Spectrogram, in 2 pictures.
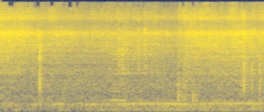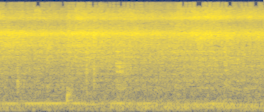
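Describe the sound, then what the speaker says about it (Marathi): Onions dropped into a hot tempering of oil with asafoetida, goda masala and white sesame seeds, giving a steady close sizzle with faint stirring clicks throughout, no voices. "नंतर हे कांदे आपण फोडणीला टाकणार."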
